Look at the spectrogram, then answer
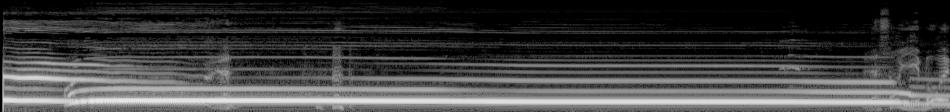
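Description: A wolf gives one long, steady howl that holds its pitch, then drops away at the end.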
